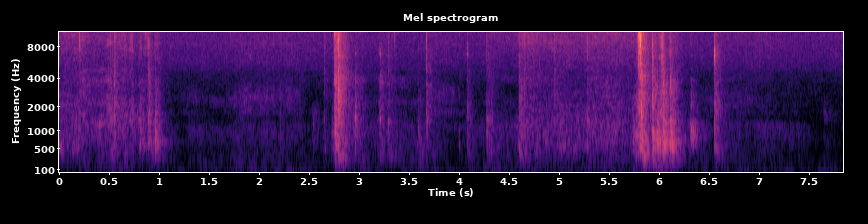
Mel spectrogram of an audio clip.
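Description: Plastic mesh air filters being slid out of their slots in a split air conditioner's indoor unit: quiet plastic scraping and rustling, with one sharp click about three seconds in.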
